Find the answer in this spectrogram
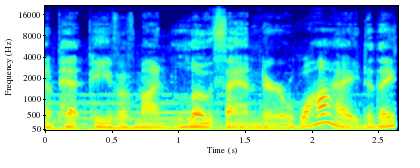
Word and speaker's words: Lathander: It's either Lathander or Lathander, with the accent like on the first or second syllable. But it's not Lathander anywhere.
